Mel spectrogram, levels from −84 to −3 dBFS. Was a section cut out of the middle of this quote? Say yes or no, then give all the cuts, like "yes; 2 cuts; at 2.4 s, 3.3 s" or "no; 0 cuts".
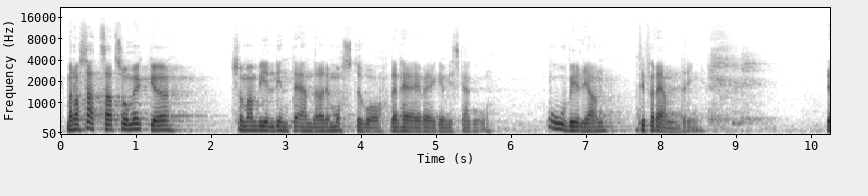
no; 0 cuts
